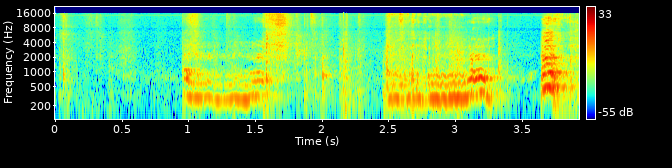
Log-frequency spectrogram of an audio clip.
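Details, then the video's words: Brittany Spaniel named Lucy welcoming her owner home at the door, giving rough, grumbling whine-growls in two drawn-out bursts followed by a short sharp yip, indoors. "Brittany Spaniel saying hello at the door"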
